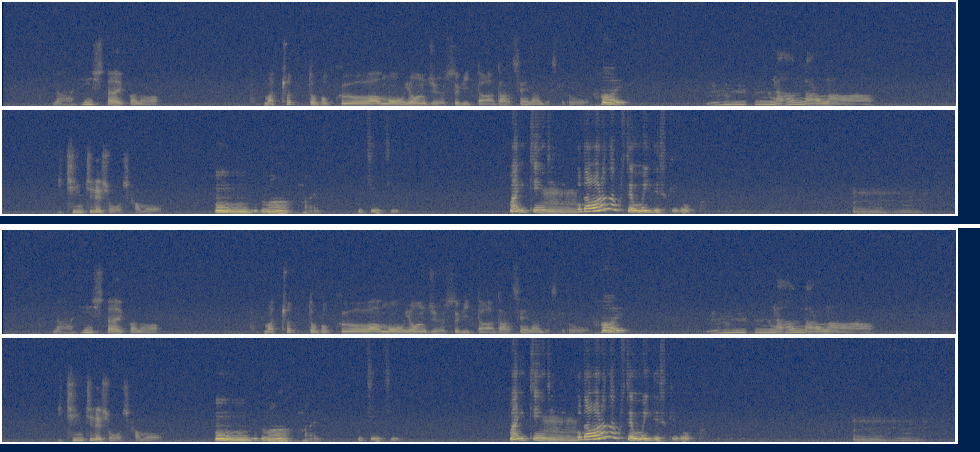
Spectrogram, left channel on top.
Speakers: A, on the left; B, in the centre.
A: 何したいかなまあ、ちょっと僕はもう40過ぎた男性なんですけど、
B: はい。
A: うーん、なんだろうな一日でしょう、しかも。
B: うんうん。まあ、はい。一日。まあ、一日こだわらなくてもいいですけど。
A: うーん、うーん、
